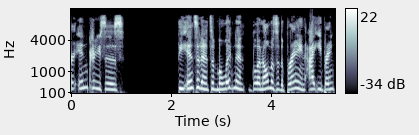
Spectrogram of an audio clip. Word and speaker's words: glioma: Oh, malignant gliomas. That's how you say it. Now I see it, how it's spelled, G-L-I-O-M-A.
